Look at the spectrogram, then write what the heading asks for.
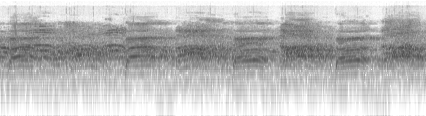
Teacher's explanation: জিভের ডগা উপরে দাঁতের গোড়া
